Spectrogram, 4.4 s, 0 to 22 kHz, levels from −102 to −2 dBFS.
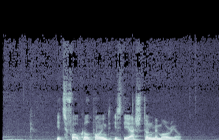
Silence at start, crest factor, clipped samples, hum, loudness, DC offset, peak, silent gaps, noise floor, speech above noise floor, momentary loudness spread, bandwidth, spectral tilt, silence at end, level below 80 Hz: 0.05 s; 14 dB; under 0.1%; none; -13 LUFS; under 0.1%; 0 dBFS; none; -47 dBFS; 35 dB; 19 LU; 16 kHz; -5.5 dB/octave; 0.75 s; -34 dBFS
